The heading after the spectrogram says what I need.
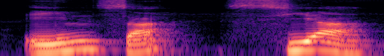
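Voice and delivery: "insaciable" very slowly as in-sa-cia-ble; syllable by syllable. Shown as a demonstration. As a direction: split "insaciable" with pauses, keeping "cia" as one syllable. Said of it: "se pronuncian en una sola sílaba". ("insaciable" muy lento, separado en sílabas)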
